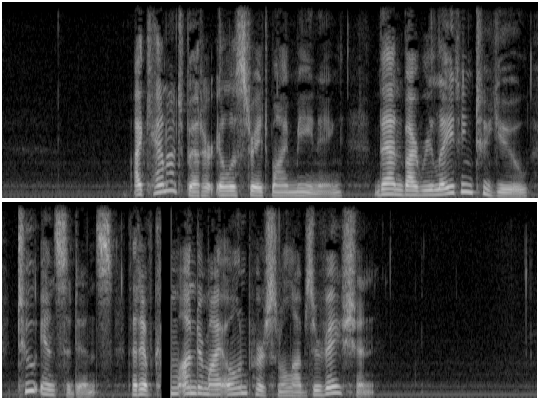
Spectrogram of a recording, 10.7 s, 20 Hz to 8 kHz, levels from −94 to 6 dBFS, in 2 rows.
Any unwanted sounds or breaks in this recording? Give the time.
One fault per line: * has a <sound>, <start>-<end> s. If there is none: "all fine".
* has a dropout, 6.9-7.1 s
